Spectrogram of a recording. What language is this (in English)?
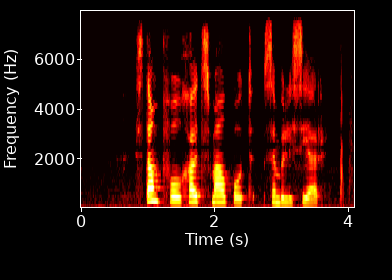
Afrikaans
